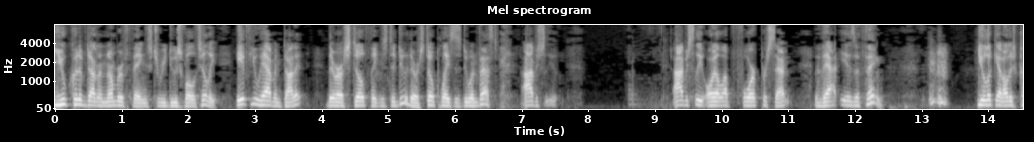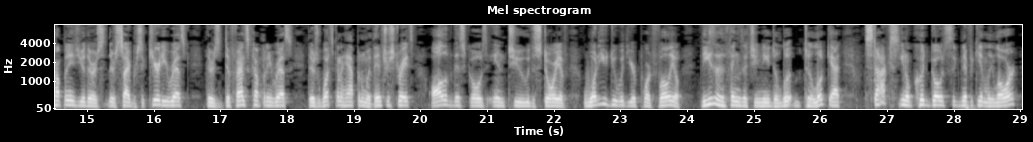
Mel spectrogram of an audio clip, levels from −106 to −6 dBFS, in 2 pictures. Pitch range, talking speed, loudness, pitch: 130-155 Hz, 195 wpm, -21 LUFS, 140 Hz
